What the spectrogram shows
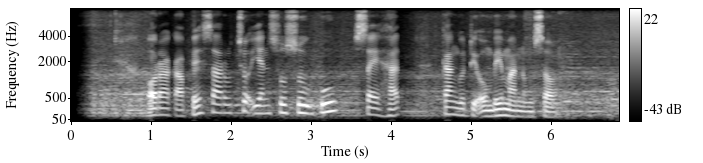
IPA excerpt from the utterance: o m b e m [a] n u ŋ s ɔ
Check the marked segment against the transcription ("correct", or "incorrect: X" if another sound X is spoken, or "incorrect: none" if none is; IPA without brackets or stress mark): correct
